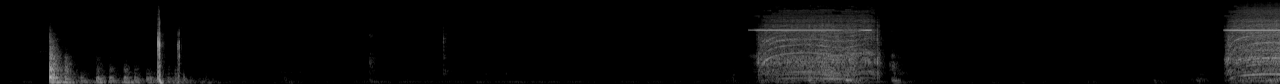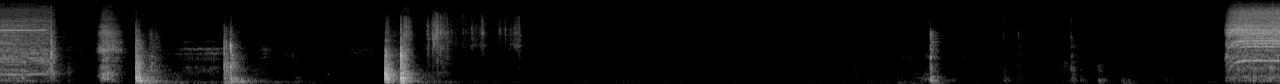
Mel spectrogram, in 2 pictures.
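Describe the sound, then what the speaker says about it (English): Power drill pre-drilling screw holes in a cedar birdhouse, several short whirring bursts separated by quiet pauses, with light knocks and handling noises in between. "Just go ahead and pre-drill these."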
